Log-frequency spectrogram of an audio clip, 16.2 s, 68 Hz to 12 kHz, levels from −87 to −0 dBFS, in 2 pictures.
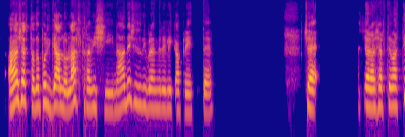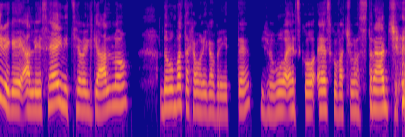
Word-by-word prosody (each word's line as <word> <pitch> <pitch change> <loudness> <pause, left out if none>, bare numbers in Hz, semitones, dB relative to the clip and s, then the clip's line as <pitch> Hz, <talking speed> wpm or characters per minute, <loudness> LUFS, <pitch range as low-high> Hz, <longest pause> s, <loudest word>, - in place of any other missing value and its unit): A - - +8
'na 270 - +10
certa 270 -4 +4
dopo 220 +3 0
il 230 - -4
gallo 215 -2 +6
l'altra 225 0 +3
vicina 190 -1 -3
ha - - +2
deciso 255 -3 -4
di 225 -1 -8
prendere 205 -1 -3
le 205 0 -4
caprette. 185 -1 -5 1.8
Cioè, 210 -3 +6 0.8
c'era 215 -2 +4
certe 220 +1 0
mattine 225 +1 +1
che 185 -1 0
alle 185 0 0
6 240 +5 +2
iniziava 205 -4 -5
il 180 -1 -8
gallo, 225 +7 -1 0.5
dopo 210 +2 -3
un 215 - -6
po' 230 - +1
attaccavano 200 -5 -4
le 175 0 -7
caprette. 170 +6 -9
Dicevo: 170 -2 -14 0.2
"Mo 185 - 0
esco 180 -1 -3
esco 195 -2 -2
faccio 170 +2 -7
una 180 -1 -8
strage". 205 +4 0
205 Hz, 135 wpm, -22 LUFS, 185-225 Hz, 1.8 s, na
